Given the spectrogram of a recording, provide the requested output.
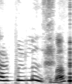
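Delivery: högt och ljust pipigt; härmat bönande. Retold or imitated. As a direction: pipa fram det som ett barn. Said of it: "upprepar vännens imitation". (ljust, pipigt och retsamt)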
